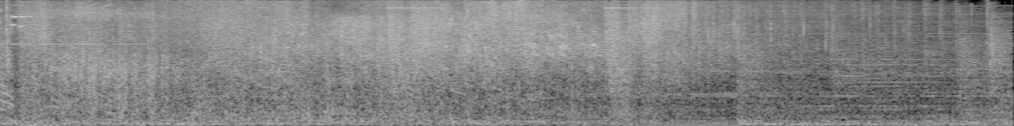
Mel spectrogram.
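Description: Expulso explosion spell cast during a duel in Hogwarts Legacy: a dense, loud burst of blasting and crackling debris that rumbles on continuously for several seconds without letting up.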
